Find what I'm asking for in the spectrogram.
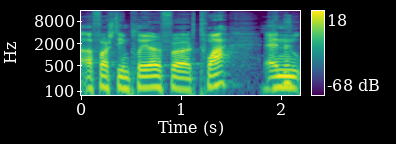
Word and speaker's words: Troyes: Let's keep you focused on Americans by talking about Erik Palmer Brown, the 24 year old center back for not Troyes, but for Troyes. I have now learned from my French pronunciation.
